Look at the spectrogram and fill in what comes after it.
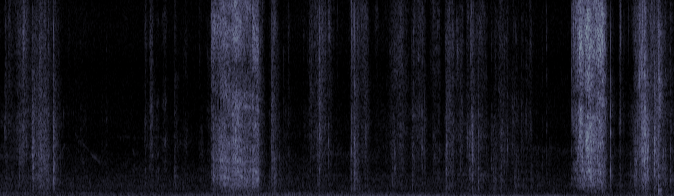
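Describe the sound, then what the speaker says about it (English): A Sencut Waxahachie knife slices through paper, giving repeated short rustling, tearing cuts in bursts over a low background rumble, close and moderately loud. "Will it still cut paper?"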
